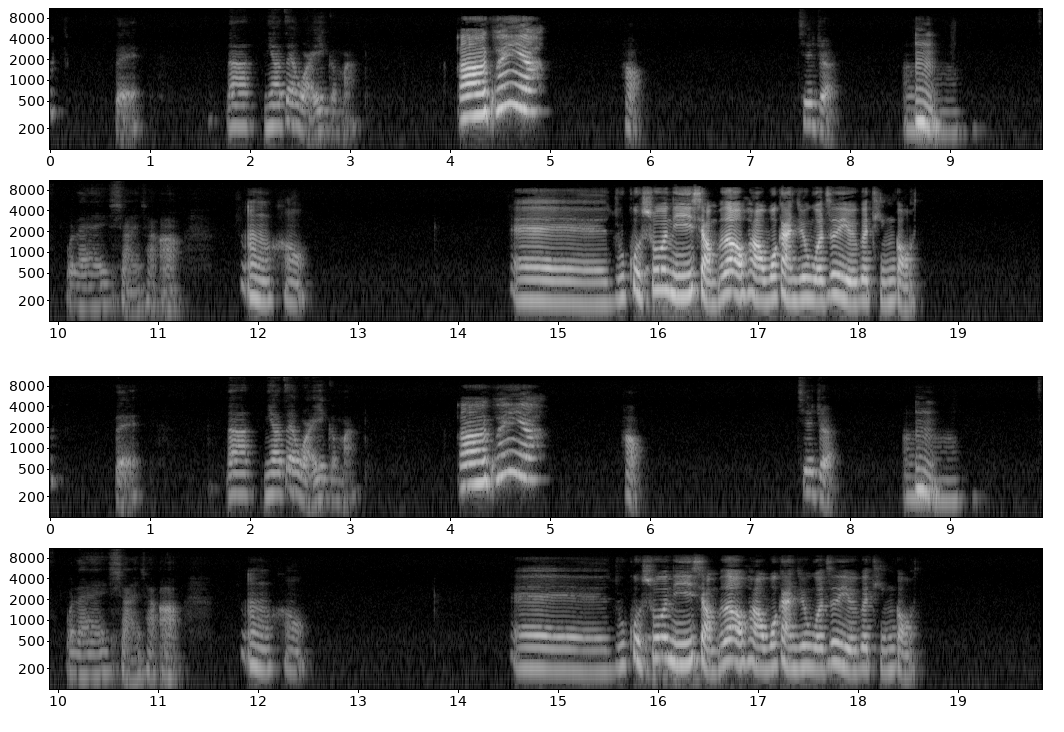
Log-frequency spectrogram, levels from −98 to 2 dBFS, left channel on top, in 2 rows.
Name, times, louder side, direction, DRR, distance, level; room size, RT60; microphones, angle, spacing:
voice 1, 1.8-3.1 5.7-5.9 7.5-7.8 8.5-9.1 10.1-11.2 15.9-16.1, right 1 dB, 65° right, 2.1 m, -40 dB
voice 2, 4.1-4.9 8.7-8.9 11.9-12.5 14.5-18.6, left 6 dB, 50° left, 0.3 m, -26 dB
5.5 x 4.3 x 2.2 m
head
